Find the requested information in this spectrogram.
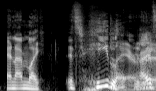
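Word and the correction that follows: Helaire: I'm like, yeah, oof, Hilaire. Jesus. I'm like, where is the guy? I can't find him in the stats. – Eclair.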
